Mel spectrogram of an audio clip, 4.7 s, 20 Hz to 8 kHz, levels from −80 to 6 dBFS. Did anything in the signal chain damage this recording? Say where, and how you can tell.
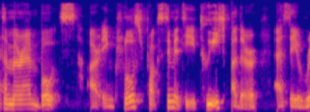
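Yes. Throughout the speech the level swings by around 15 dB, with loud and quiet passages pressed close together in level. That is gain pumping, most likely from an input gain set far too high at the microphone stage, with a fast limiter or compressor in the call chain clamping down on every peak and releasing in the gaps.

From 2.45 to 2.52 s, right after "boats are in close" and just before "to each", the level drops abruptly by about 6 dB for roughly 74 ms and then returns. A clean 6 dB step is what the mono sum shows when one of two stereo channels goes silent. This is a dropout of one channel, likely a momentary loss of one side in the wiring or at the converter input.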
